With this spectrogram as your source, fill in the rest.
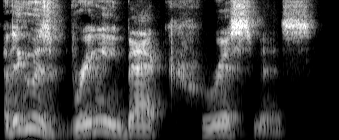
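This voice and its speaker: A man's voice: on the high side, wildly swooping pitch, a little slow. A man, a film editor, chatting casually in an interview and telling anecdotes with quoted dialogue. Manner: enthusiastic storyteller, quotes people in his anecdotes. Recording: echoey room.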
